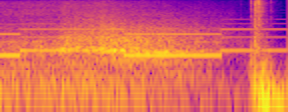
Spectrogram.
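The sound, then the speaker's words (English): An ambulance siren sounds in steady, shifting tones over a rumbling background, then a short, sharp thud near the end. No one speaks. “Bear hopped into the back of an ambulance with Doodle Bear, and they rushed off to the hospital.”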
